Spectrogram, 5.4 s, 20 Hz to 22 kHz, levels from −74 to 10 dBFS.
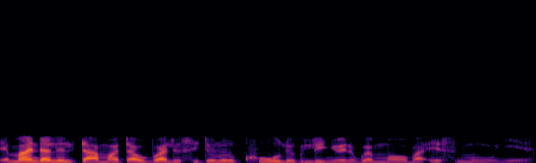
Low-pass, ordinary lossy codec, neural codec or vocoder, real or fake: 3.6 kHz; none; none; real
